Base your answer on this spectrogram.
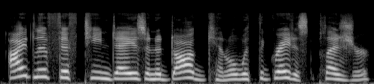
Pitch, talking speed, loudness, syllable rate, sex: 260 Hz, 190 wpm, -16 LUFS, 4.8 syllables/s, female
